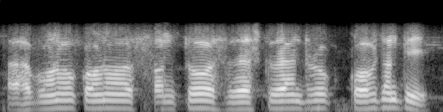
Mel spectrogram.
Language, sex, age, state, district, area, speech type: Odia, male, 18-30, Odisha, Boudh, rural, conversation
